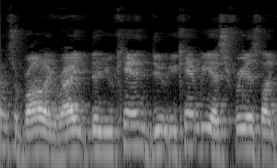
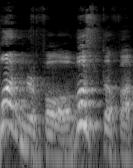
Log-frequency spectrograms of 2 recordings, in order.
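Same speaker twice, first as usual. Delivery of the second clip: loud stage announcing, every word projected; 2 semitones higher than usual. Showing how stage actors must speak without a microphone: loud stage announcing. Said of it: "You're announcing every word".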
